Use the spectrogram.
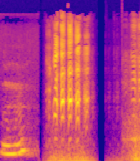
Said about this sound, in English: Okay, well, we've got some goat calls. Let's play the group one here.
